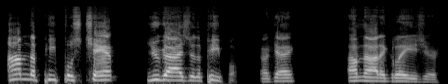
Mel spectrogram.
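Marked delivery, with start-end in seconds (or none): none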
